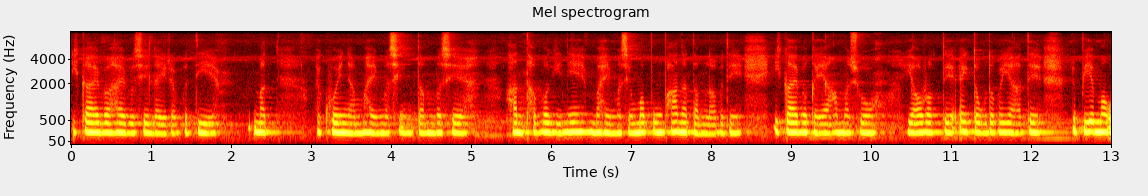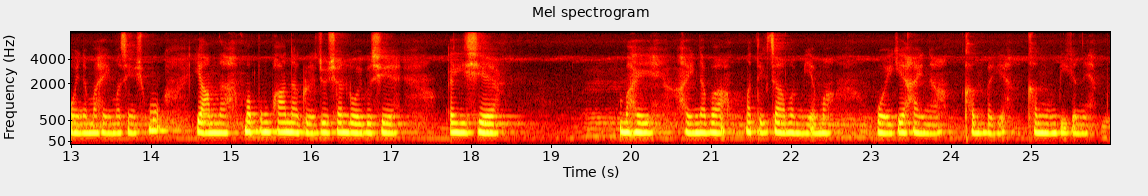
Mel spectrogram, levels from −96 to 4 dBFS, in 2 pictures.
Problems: background sounds at intervals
